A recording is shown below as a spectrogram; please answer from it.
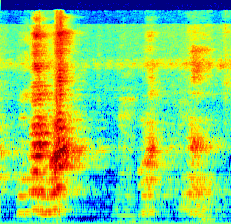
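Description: A man's voice speaking into a microphone over a PA system, in short, separate bursts.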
